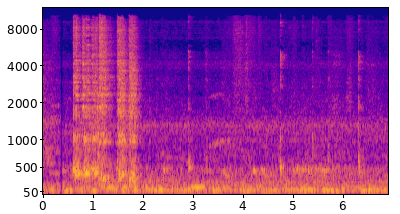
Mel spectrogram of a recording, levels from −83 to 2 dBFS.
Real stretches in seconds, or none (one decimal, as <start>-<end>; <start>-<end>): 6.1-6.9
